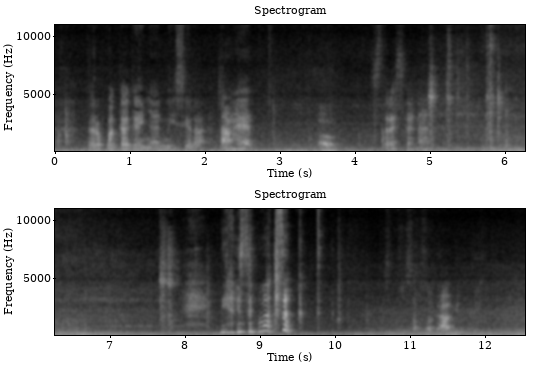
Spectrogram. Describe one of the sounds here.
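A woman talks and laughs close by.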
